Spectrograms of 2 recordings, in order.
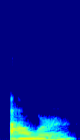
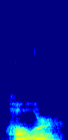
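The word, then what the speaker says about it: hour: menggunakan n bukan menggunakan our ini cara badannya bukan Howard begitu tapi our Oleh karena itu dia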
